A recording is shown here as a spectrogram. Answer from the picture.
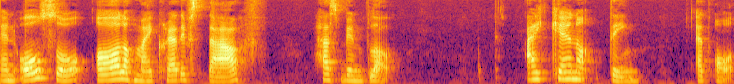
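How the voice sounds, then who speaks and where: A woman speaks at a very slow pace with a non-native accent. Her pitch is medium. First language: not English. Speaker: content creator. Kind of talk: personal story monologue.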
